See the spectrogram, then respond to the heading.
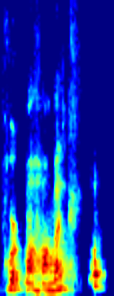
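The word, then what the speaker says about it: Portmahomack: This is pronounced Port Mahomet.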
